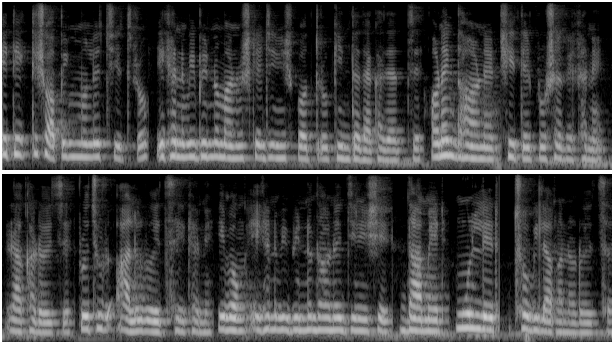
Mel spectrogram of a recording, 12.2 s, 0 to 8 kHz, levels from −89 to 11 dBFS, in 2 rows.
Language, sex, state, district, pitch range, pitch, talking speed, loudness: Bengali, female, West Bengal, Kolkata, 195-235 Hz, 215 Hz, 165 wpm, -22 LUFS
